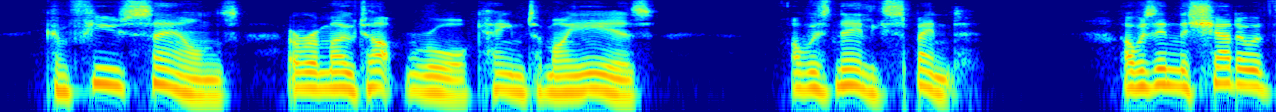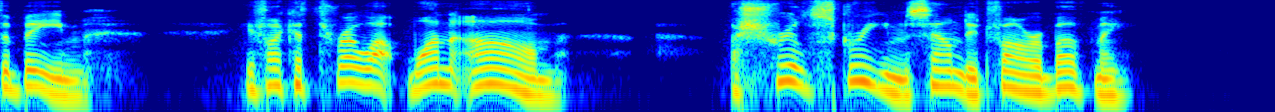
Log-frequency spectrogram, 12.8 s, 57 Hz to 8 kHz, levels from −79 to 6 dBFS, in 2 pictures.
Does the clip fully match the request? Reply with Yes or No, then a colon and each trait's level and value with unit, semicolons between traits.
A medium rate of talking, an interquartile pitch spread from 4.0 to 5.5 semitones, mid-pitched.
Yes: average, 165 wpm; average, 5.2 semitones; medium, 160 Hz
